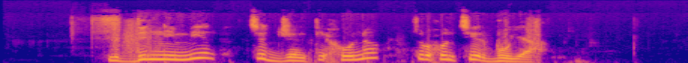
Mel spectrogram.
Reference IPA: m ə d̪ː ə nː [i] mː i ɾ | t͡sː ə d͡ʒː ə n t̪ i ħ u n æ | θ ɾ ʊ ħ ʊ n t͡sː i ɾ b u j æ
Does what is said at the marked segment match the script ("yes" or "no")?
yes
